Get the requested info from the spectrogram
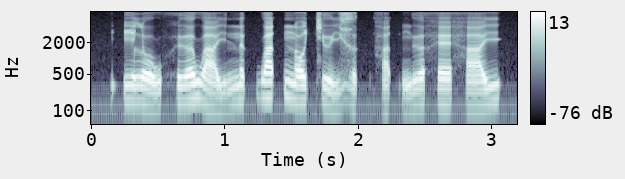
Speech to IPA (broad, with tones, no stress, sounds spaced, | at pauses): ʔ i˧ l o˨˩˦ w h ɨ˧˥ ə̯ w a˨˩˦ j n ə˦˥ k̚ w a˦˥ t̚ n ɔ˧˥ c ɨ˨˩˦ j ɣ ə˨˩ k̚ h a˨˩ t̚ ŋ ɨ˧ ə̯ h ɛ˧ h a˧˥ j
